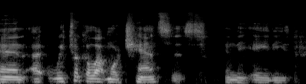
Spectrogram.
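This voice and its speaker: Over a quiet background, a man of medium pitch talks at a moderate pace in a somewhat breathy voice. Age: 50s. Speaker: hair cutting educator. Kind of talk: casual chat. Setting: video call.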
